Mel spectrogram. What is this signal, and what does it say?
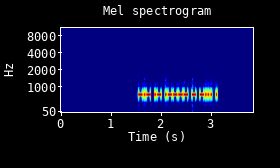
Morse code, heard as a keyed tone, about 46 wpm, 700 Hz. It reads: KA1TBE
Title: USA Call Signs - 6 Characters - 45wpm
